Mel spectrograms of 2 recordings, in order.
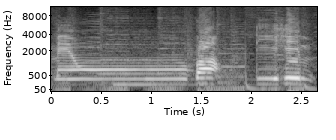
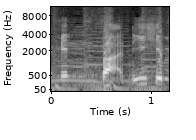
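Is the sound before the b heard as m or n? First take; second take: m; n. First: The n is changed into an m sound. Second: The n is pronounced as a clear n. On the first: The speaker calls it right. "dibalikkan menjadi jadi mim" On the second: The speaker calls it wrong. "Jadi nggak nggak"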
